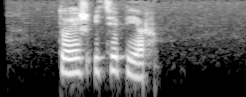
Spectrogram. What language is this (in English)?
Belarusian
